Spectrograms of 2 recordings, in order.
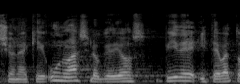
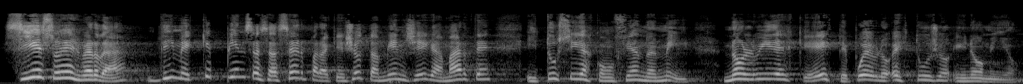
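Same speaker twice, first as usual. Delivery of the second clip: Moisés reclamando; 5 semitones higher, 4 dB louder than usual. Acted.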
